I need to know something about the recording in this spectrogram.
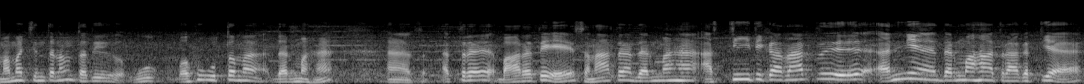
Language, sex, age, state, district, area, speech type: Sanskrit, male, 60+, Tamil Nadu, Thanjavur, urban, spontaneous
